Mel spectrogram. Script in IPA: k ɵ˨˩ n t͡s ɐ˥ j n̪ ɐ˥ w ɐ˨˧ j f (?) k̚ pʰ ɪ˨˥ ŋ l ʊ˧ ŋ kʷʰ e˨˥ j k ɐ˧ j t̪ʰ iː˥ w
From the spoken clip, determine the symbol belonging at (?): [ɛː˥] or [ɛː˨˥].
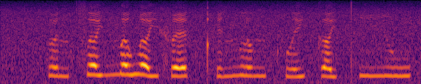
ɛː˨˥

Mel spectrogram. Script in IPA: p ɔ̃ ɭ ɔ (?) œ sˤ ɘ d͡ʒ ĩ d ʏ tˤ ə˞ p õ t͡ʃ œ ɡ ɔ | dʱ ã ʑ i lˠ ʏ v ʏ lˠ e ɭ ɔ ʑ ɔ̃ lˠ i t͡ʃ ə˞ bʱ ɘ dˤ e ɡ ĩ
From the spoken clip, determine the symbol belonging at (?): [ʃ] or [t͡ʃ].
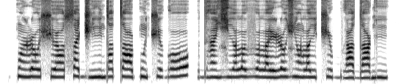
ʃ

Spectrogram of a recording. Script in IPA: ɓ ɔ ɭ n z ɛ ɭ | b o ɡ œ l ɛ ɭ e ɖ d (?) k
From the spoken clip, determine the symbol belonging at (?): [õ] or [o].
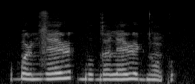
õ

